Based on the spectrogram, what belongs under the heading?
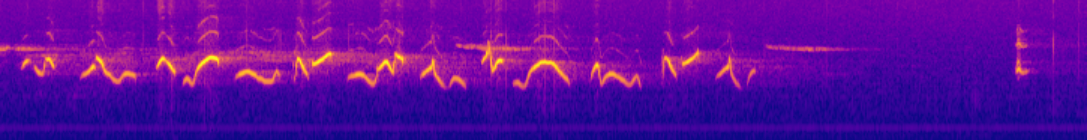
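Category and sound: bird, rose-breasted grosbeak song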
